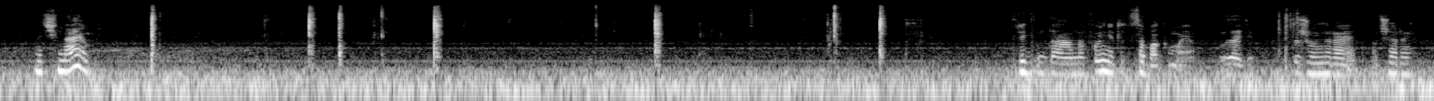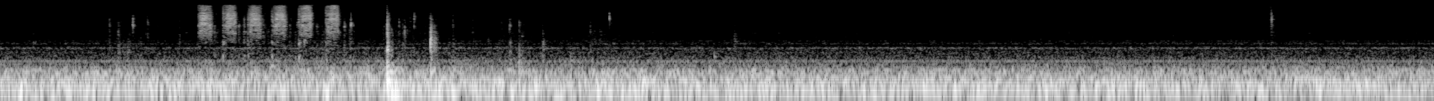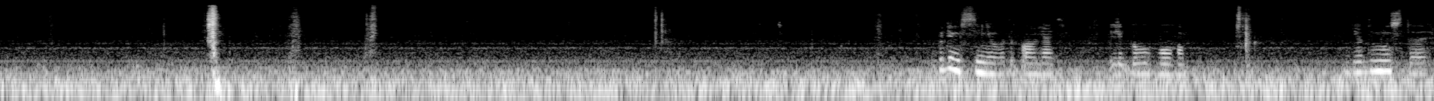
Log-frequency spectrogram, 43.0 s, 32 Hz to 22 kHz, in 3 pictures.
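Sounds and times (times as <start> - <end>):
low rumble: 0.0 - 16.3, 17.8 - 43.0
faint steady hum: 0.0 - 43.0.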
